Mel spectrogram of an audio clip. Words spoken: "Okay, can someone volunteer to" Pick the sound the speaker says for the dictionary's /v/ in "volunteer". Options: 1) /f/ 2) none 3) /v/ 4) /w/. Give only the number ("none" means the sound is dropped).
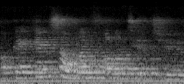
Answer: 1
